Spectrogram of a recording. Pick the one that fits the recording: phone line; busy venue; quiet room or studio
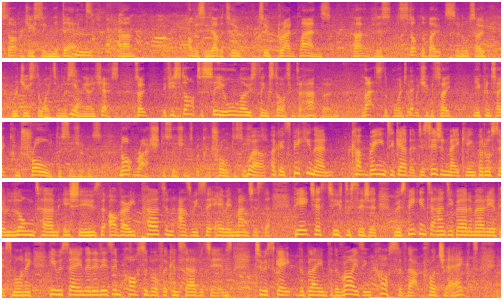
busy venue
